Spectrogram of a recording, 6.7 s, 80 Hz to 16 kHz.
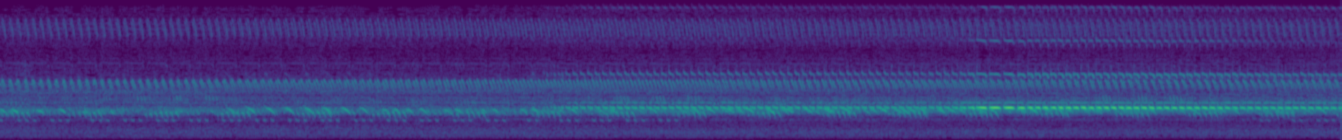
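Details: Crickets, bell crickets and field crickets, calling in Narita, Chiba, Japan, recorded on a TASCAM Portacapture X8: a nearby insect gives rhythmic pulsed chirps over a high ringing chorus, then a louder sustained trill swells in near the end.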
